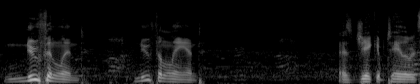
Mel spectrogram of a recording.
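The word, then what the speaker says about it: Newfoundland: Bron saying it's pronounced new found land buddy I got harassed for saying New Foundland it's uh I heard it's newfinland newfinland as Jacob Taylor would say little emphasis on the land but then again I'm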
